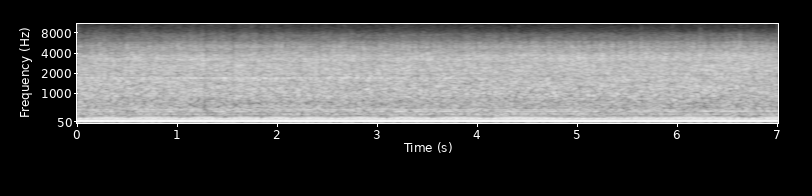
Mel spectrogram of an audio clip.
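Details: Morra F25-6 disc mower on a tractor, test run after repair (it had a pod bearing failure the year before and is down again). Steady, even low drone with a constant hum and no knocking or metallic contact; the drive runs smoothly.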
